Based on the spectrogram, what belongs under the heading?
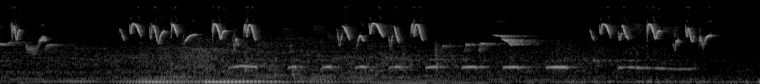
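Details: Yellow-fronted canary singing a long rolling song, used as a lure and master for other canaries: clusters of sharp high chirps and slurred notes, with a lower steady series of short notes and a faint low rumble.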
